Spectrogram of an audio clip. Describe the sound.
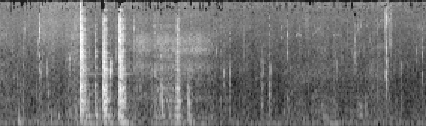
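Chewing a small piece of baked good with cinnamon: three crisp, loud bites close together, then a few seconds of softer, fainter chewing.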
